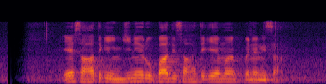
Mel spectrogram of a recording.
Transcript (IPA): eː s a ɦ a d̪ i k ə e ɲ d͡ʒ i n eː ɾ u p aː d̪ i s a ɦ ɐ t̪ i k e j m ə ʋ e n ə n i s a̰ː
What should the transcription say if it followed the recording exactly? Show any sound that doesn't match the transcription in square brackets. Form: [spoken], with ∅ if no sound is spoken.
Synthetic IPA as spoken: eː s a ɦ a [t̪] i k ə [i] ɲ d͡ʒ i n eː ɾ u p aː d̪ i s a ɦ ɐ t̪ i k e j m ə ʋ e n ə n i s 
